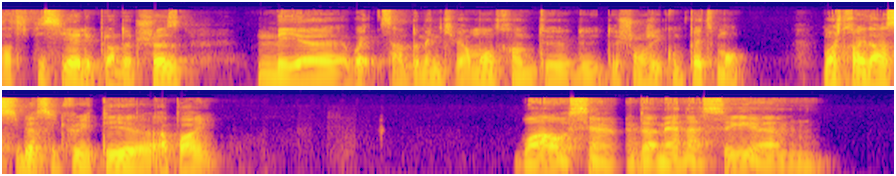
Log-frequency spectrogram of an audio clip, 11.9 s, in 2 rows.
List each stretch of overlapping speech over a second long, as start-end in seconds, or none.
none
